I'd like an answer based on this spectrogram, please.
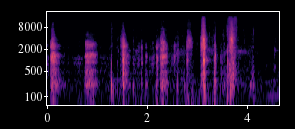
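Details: An aggressive Bull Terrier in Transylvania huffs and pants in short, breathy bursts at an uneven pace.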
